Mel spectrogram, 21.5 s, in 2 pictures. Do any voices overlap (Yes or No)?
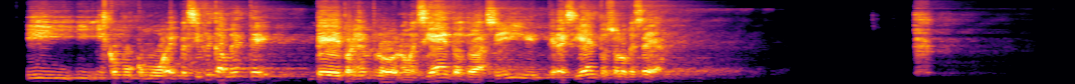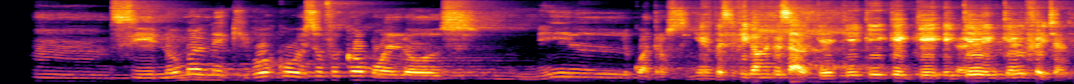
Yes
